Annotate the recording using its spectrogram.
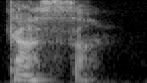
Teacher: So we stress the first part of the word, not the end, because it ends in a vowel.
